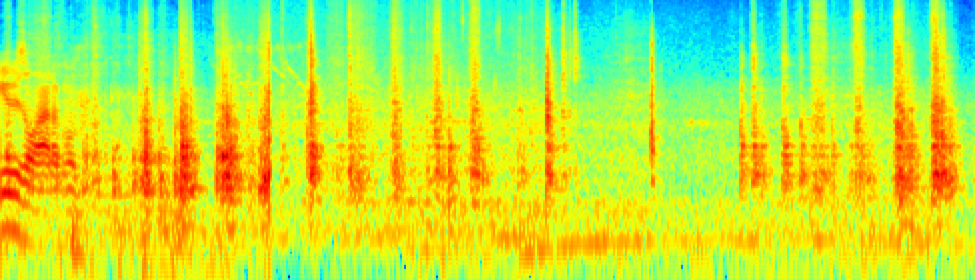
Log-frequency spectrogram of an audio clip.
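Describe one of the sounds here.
A screwdriver clicks and scrapes against metal.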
